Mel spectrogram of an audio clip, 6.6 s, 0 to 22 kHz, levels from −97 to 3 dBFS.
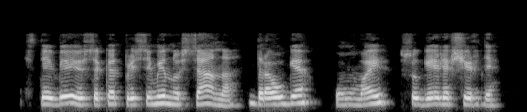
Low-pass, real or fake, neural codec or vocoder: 7.2 kHz; fake; codec, 16 kHz, 4 kbps, FreqCodec, larger model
